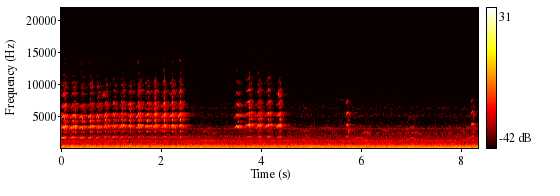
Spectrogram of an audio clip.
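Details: A merlin buzzes a person close to its nest on Hog Island, 25 July 2017, one of a nesting pair. It gives a fast, laughing run of sharp ringing notes, then a second shorter burst and scattered single notes, all over a constant low motor drone.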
